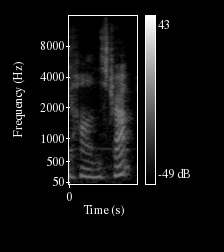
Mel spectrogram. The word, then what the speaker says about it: Hans Trap: Is that how you would pronounce it? I would say Hans Trap, yeah.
